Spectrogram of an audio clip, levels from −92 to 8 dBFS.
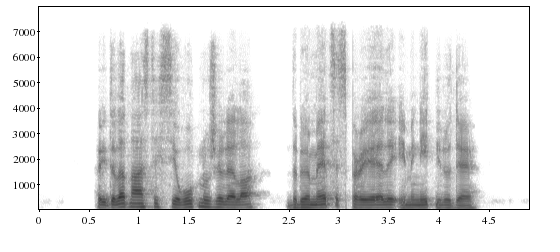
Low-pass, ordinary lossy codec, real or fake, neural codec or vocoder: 7.2 kHz; none; fake; codec, 16 kHz, 0.5 kbps, X-Codec, HuBERT features, trained on LibriSpeech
